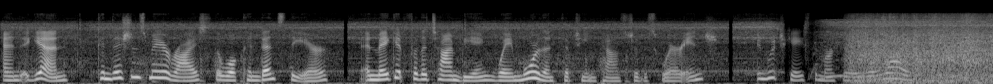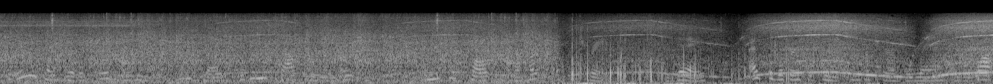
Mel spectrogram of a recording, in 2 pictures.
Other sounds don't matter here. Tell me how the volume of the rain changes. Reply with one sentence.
The volume of the rain goes down.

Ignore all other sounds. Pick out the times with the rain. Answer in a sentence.
You can hear the rain from 8.4 to 19.8 s.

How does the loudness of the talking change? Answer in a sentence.
The volume of the talking goes down.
